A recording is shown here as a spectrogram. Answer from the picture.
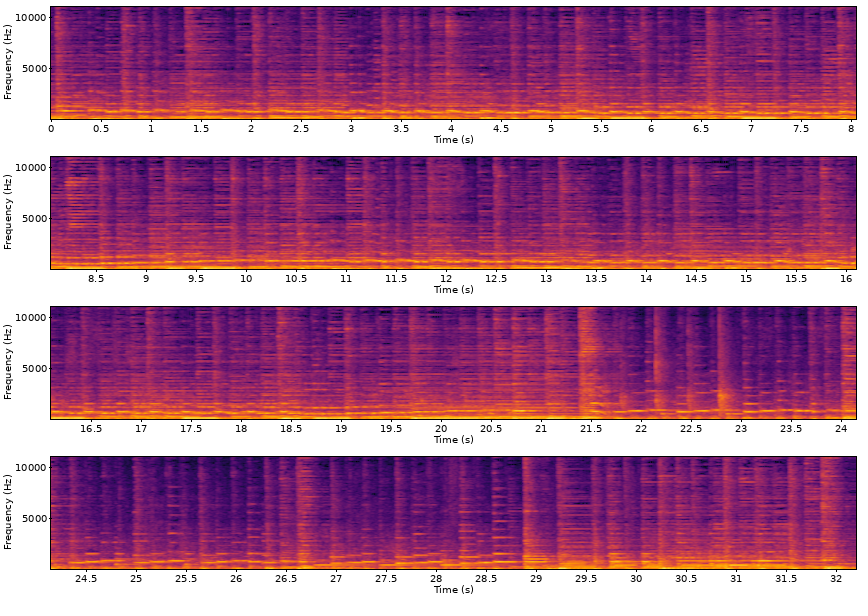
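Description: Ukulele and acoustic guitar playing an instrumental duet live: a high melody of quick repeated plucked notes runs over lower chords and bass, its pattern changing about two-thirds of the way through.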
